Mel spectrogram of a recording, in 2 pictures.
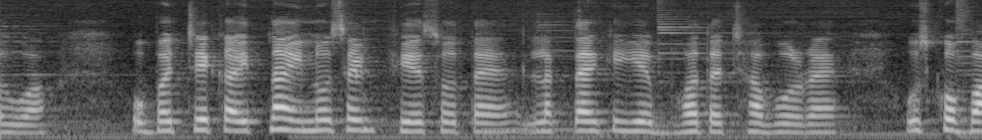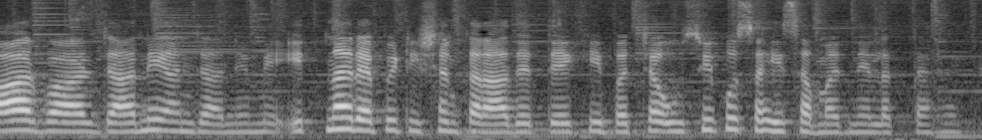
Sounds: monologue, Music, Female speech, Speech

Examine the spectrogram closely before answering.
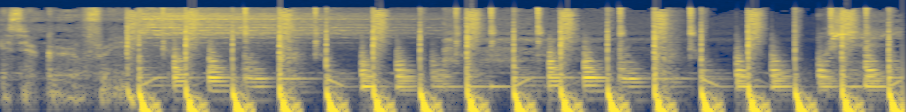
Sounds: Exciting music, Music

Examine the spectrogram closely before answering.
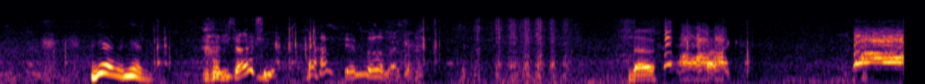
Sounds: Fowl, Honk, Goose

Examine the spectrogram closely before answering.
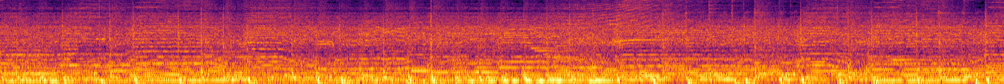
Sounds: Music

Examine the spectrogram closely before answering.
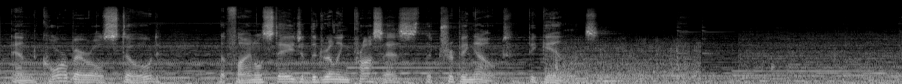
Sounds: Speech, Music

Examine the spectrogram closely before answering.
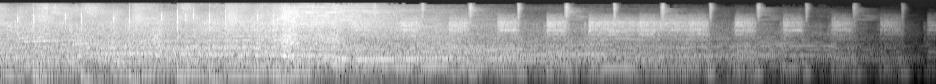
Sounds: Car passing by, Car, Motor vehicle (road), Music, Vehicle

